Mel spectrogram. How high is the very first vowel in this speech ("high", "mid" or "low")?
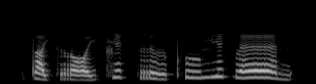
low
